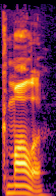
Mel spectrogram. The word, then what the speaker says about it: Kamala: Kamala.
